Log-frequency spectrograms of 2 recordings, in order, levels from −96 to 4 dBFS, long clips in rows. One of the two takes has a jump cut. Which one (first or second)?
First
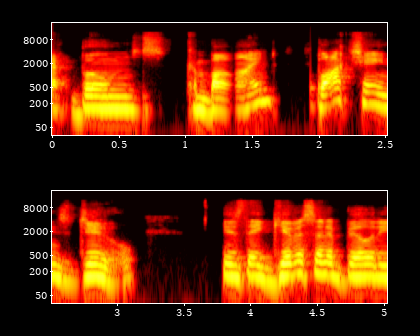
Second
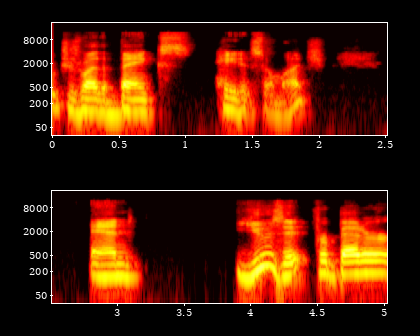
first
